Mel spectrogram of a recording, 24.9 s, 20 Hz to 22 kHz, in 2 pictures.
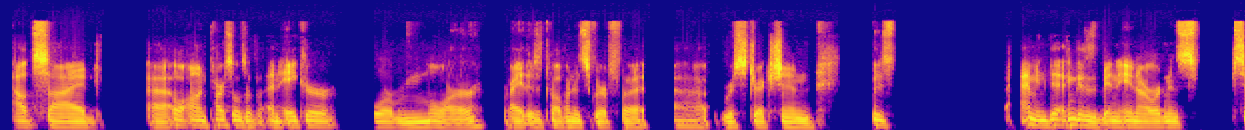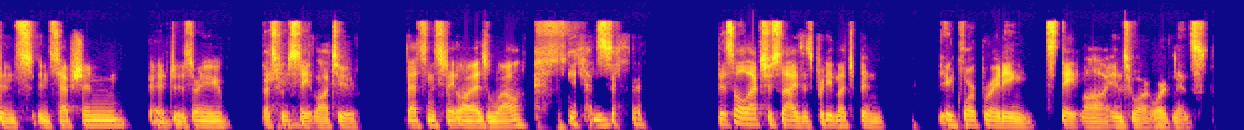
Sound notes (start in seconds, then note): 16.6 chuckles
